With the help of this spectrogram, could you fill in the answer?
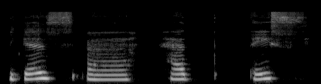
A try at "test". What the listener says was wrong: Test, not taste, right? Kalau taste itu rasa. Test.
